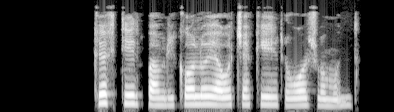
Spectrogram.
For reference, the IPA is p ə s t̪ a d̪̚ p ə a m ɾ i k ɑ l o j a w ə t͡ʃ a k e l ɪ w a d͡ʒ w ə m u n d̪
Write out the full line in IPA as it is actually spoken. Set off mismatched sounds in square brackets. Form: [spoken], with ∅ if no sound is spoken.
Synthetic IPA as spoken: [k] ə [x] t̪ [e] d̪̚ p ə a m ɾ i k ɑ l o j a w ə t͡ʃ a k e [ɾ] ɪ w [ɑ] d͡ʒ w ə m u n d̪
